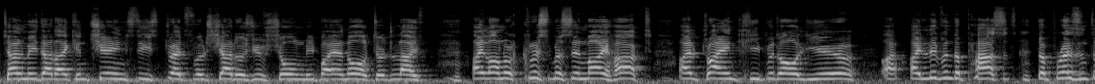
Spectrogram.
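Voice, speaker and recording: A man acting a frightened, repentant old miser in a radio play, halting and pleading. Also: extremely high pitch, little pitch movement, a bit bright, slight background noise. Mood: desperate pleading.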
